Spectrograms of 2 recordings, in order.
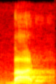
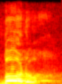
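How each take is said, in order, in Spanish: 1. La primera vocal suena como una 'a'. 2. La primera vocal suena como una 'o'. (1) "y los sefaradim, baruch"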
